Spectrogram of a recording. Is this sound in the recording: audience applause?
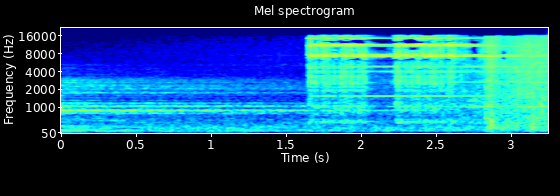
no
